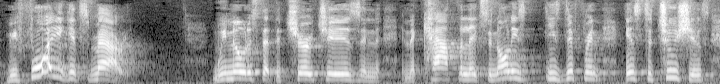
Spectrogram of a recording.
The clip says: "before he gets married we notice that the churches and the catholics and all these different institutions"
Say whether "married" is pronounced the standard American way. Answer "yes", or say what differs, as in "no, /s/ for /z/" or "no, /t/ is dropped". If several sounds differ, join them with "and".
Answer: yes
